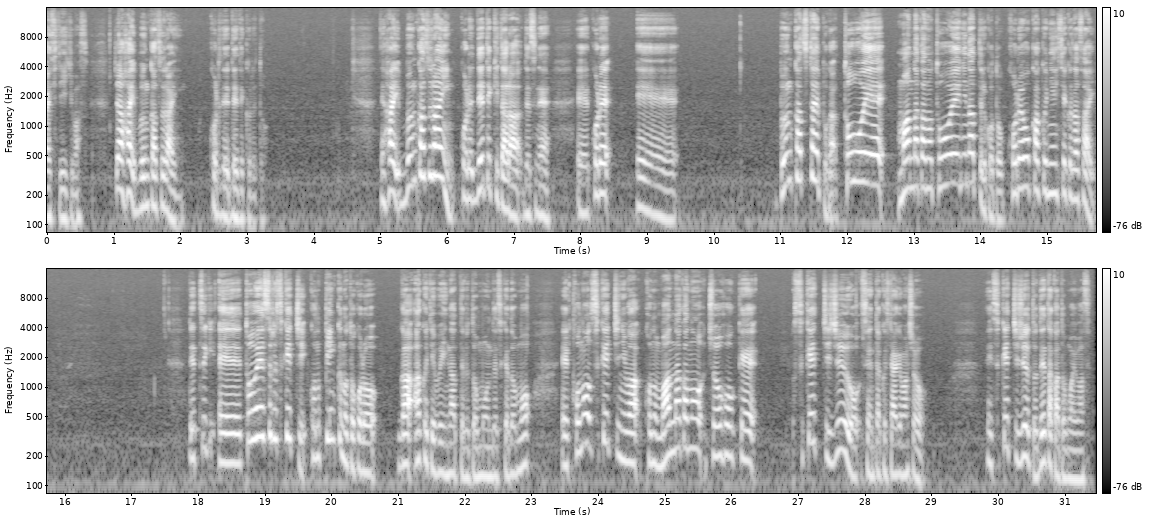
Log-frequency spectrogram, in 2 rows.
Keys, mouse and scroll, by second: 0.9 click, 8.3-10.4 middle drag, 22.9 middle click, 27.8 click.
